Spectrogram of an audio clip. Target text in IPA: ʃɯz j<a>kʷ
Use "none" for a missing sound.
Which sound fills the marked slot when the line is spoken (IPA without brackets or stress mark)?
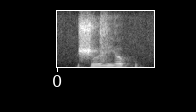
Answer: ə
